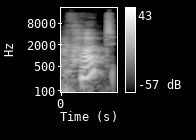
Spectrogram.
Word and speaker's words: cut: question about um cut versus caught um so cut is the same one that we were just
